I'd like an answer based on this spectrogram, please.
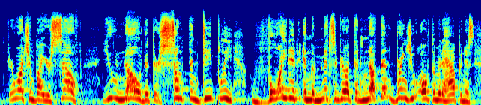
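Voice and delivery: impassioned high, loud altar call; preaching. Acted. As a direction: preach it out, pleading. Altar call at full force.

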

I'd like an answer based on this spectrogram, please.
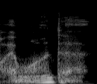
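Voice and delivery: low, hushed wanting; tempted. Retold or imitated. Homeowner tempted by an offer, low and hushed. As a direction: drop it right down, soft and covetous.

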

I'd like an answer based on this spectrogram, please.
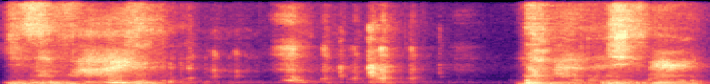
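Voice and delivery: very soft tempter's whisper; hushed, insinuating whisper with long pauses; whispering devil. Acted. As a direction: whisper it like a sly temptation in someone's ear. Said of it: "he likes to walk up and he likes to go".

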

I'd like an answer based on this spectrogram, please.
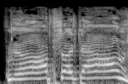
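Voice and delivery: slow, very high squeal; outraged little creature shriek; screeching weasel. A narrator's reading. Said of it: "screeched Weasel".

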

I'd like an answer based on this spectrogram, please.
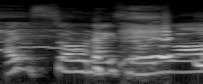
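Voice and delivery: high, loud, laughing goodbye; hammed-up doom farewell; laughing mock farewell. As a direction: shout a dramatic farewell through laughter. Joking farewell before doom.

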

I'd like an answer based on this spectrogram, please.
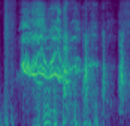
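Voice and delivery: long, high-pitched laughing fit; real high laugh. Real, not acted. Laughing after cursing Evan, high real laugh.

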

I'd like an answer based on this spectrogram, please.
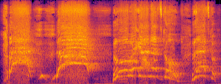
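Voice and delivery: high shocked shrieks at cold water; laughing shriek, jumped in ice cold water. Retold or imitated. Jumping into cold pool, mocked.

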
